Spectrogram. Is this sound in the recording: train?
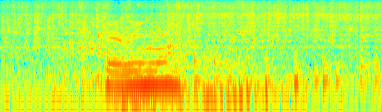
no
